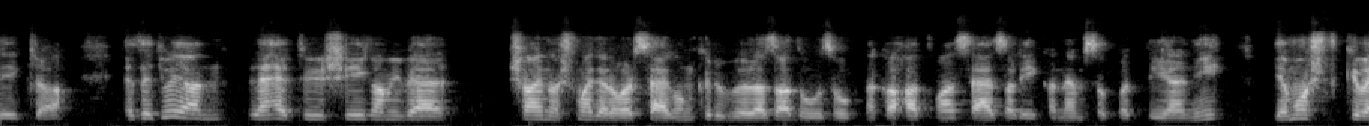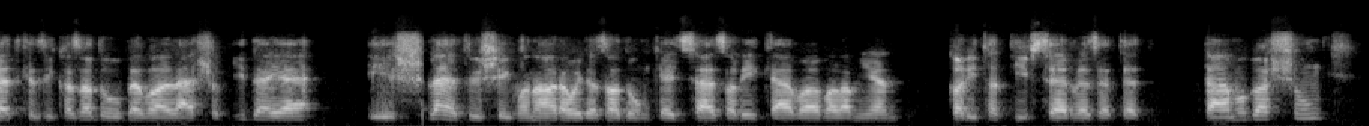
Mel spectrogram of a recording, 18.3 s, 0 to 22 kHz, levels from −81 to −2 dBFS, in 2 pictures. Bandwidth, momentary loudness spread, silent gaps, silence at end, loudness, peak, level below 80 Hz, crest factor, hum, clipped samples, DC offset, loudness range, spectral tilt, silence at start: 16.5 kHz; 11 LU; none; 0.15 s; -23 LUFS; -2 dBFS; -82 dBFS; 22 dB; none; under 0.1%; under 0.1%; 3 LU; 2 dB/octave; 0 s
